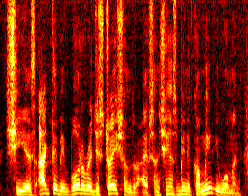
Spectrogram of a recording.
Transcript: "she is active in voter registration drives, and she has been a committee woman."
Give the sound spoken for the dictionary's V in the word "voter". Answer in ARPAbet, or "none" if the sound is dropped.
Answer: B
